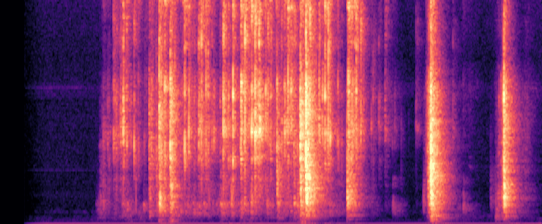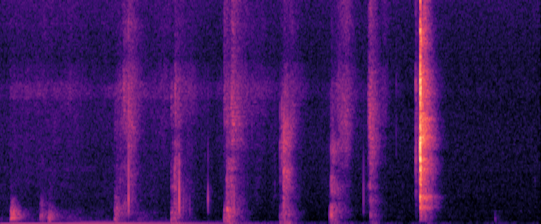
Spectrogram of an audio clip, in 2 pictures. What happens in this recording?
I used my key on my door and opened it, then i walked into the living room and turned on the lightswitch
